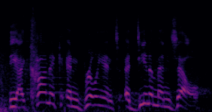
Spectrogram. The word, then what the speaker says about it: Idina Menzel: The iconic and brilliant Idina Menzel, pronounced exactly as it is spelled, is our Elsa.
